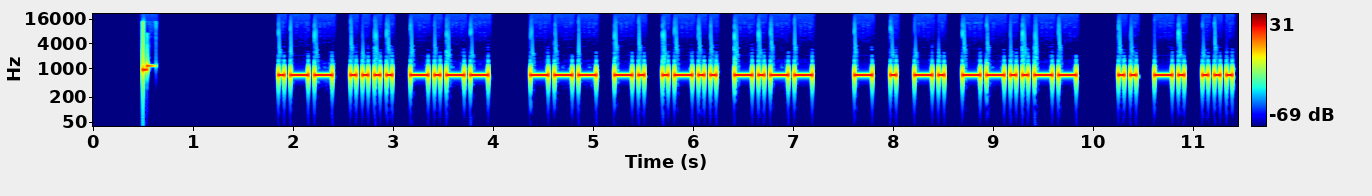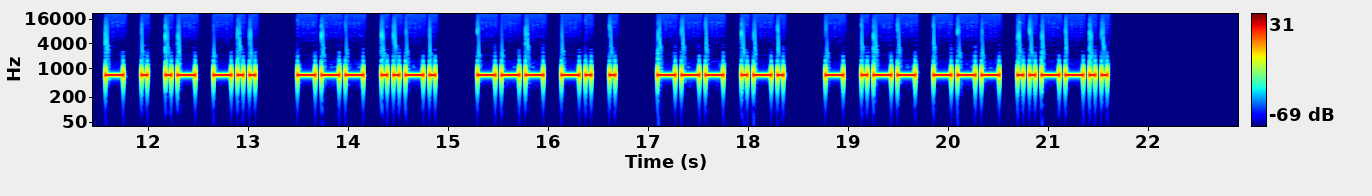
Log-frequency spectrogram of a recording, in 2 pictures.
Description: Morse code, heard as a keyed tone, about 20 wpm, 700 Hz. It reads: WHY ONLY TEN, INSTEAD OF ONE OR TWO?
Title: Sentences from Top 1000 Words - Review Part 4 - 20wpm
